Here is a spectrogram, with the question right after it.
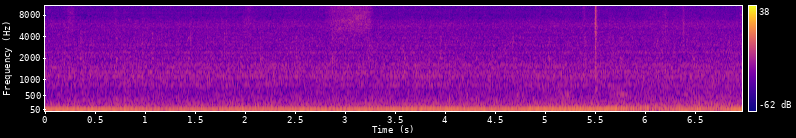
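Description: A car easing into traffic in Savannah, Georgia, heard from inside as a steady low engine hum and road rumble with a faint passing whoosh, no voices.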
